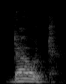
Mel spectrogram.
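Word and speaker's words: doubt: پای کې ټي راسي، بي د کلمې په منځ کې استعمال شي او وروسته ترې ټي راشي، نو دلته بي ساکنه ده یا سایلنټه ده یا اواز نه ورکوي. لکه ډاوټ، دلته بي نه تلفظ کوو.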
